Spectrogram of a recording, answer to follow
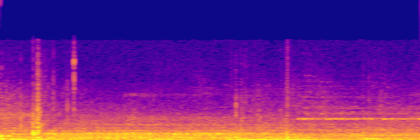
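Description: Low, steady background noise of an indoor handball court with no clear ball strike. A faint thin high tone comes in about three-quarters of the way through.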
